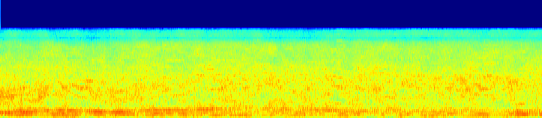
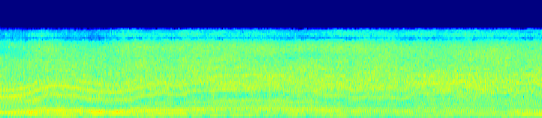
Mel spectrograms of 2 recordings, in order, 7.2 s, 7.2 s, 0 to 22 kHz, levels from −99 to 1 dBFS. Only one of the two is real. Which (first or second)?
second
